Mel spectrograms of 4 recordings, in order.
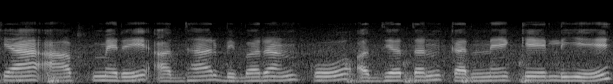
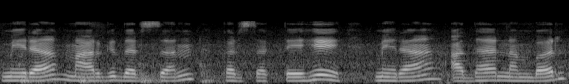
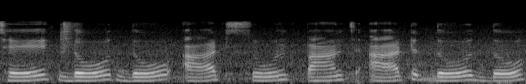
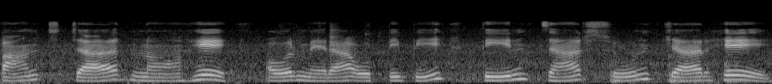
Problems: constant background noise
